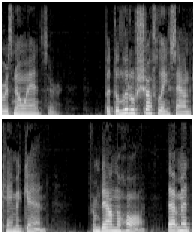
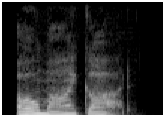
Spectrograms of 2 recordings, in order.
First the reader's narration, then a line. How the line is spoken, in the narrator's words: he said softly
